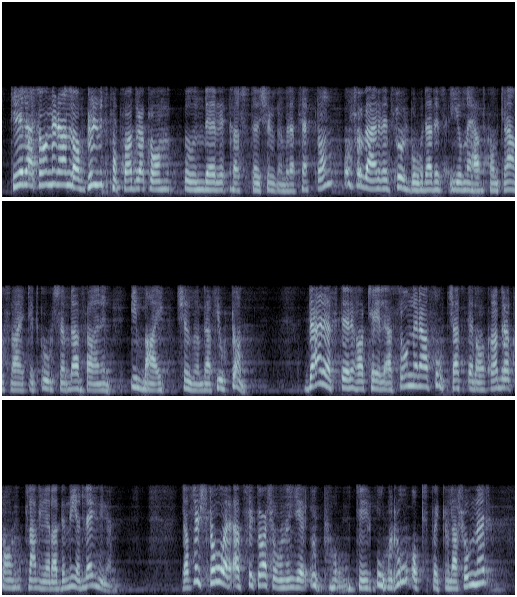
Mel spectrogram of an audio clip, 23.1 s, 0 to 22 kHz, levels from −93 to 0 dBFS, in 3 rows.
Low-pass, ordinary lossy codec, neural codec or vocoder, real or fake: 3.6 kHz; none; codec, 24 kHz, 1 kbps, SNAC; fake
